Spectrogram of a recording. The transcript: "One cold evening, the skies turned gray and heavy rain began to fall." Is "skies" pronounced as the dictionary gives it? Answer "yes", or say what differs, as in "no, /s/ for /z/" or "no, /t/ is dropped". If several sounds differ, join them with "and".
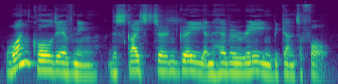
no, /s/ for /z/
